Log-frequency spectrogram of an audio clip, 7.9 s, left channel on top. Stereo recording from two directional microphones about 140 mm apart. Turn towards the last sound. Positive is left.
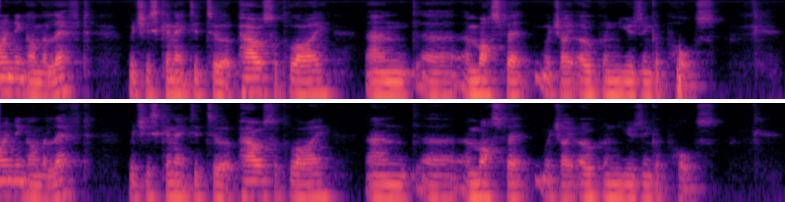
turn(degrees=40)  # may be behind; listen again after turning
